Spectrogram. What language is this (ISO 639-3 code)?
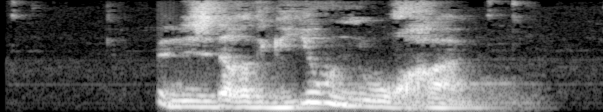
kab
